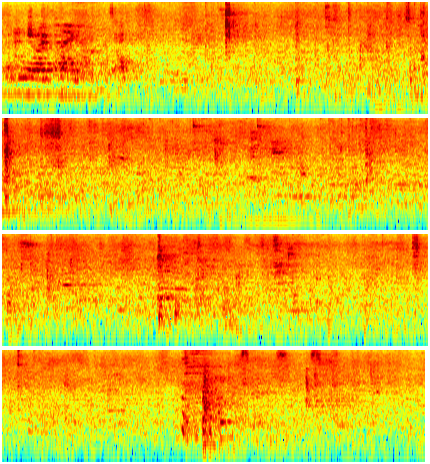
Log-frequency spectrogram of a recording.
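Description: An audience murmurs and chatters.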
